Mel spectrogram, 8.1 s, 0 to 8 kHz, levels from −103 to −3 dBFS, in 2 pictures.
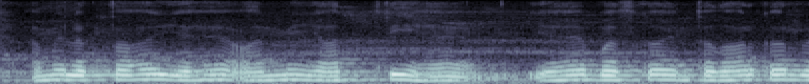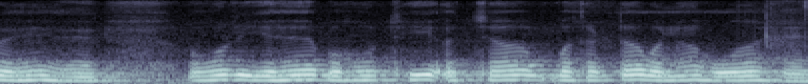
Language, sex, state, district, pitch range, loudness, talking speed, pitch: Hindi, male, Uttar Pradesh, Muzaffarnagar, 150-170 Hz, -22 LUFS, 180 wpm, 160 Hz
